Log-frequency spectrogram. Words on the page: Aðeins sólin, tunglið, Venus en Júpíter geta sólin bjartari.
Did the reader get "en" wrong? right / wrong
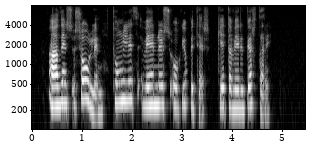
wrong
